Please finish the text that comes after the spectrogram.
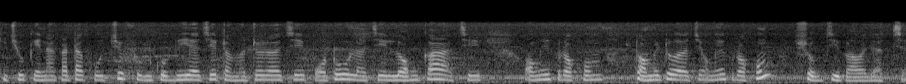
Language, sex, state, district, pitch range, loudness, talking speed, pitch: Bengali, female, West Bengal, Malda, 200-230 Hz, -23 LUFS, 130 wpm, 210 Hz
